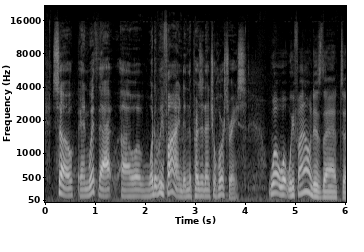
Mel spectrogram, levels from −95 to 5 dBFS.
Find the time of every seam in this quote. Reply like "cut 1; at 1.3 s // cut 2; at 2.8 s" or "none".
cut 1; at 2.9 s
